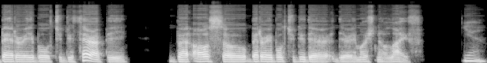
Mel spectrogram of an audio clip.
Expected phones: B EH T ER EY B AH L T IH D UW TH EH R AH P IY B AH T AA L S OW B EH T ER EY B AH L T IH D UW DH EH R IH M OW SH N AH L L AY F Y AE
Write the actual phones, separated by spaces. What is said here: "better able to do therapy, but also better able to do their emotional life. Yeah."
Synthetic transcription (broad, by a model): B EH T ER EY B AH L T IH D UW TH EH R AH P IY B AH T AA L S OW B EH T ER EY B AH L T IH D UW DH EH R IH M OW SH N AH L L AY F Y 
